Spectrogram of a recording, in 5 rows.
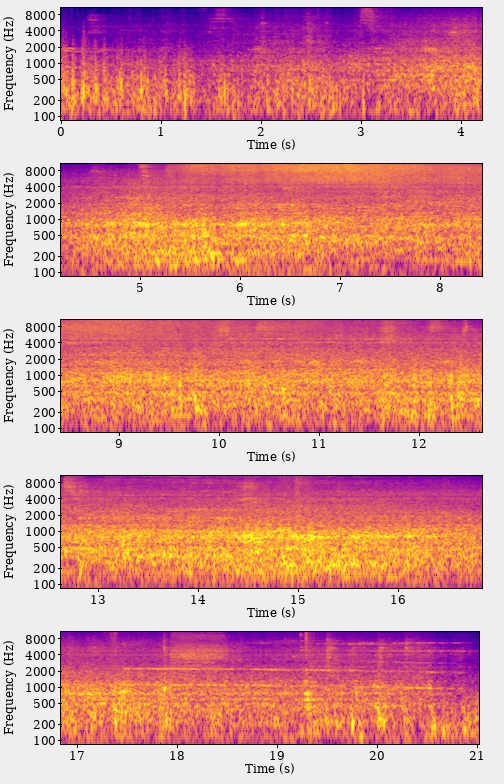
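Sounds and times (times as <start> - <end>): train wheels rumbling on rails: 0.0 - 21.0
strong hiss: 5.1 - 11.9.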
